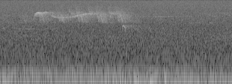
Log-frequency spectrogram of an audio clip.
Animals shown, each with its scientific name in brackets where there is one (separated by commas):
Eastern Wood-Pewee (Contopus virens), Ovenbird (Seiurus aurocapilla)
